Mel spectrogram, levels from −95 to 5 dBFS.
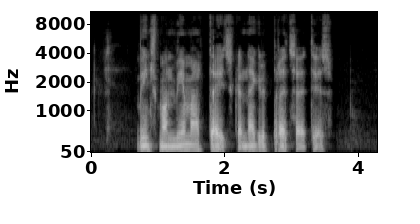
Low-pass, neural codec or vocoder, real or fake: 9.9 kHz; codec, 16 kHz in and 24 kHz out, 2.2 kbps, FireRedTTS-2 codec; fake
